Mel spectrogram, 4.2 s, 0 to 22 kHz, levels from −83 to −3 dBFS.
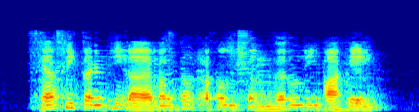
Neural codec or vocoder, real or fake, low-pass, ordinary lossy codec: codec, 44.1 kHz, 1.7 kbps, Pupu-Codec; fake; 7.2 kHz; MP3, 48 kbps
